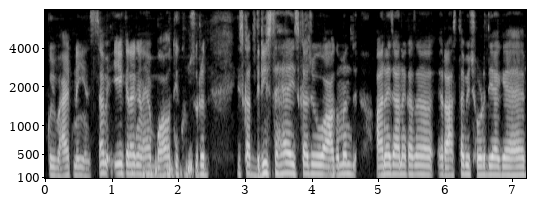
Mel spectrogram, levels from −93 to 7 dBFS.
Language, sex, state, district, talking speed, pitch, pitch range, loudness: Hindi, male, Bihar, Jahanabad, 215 wpm, 155 Hz, 145-160 Hz, -16 LUFS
